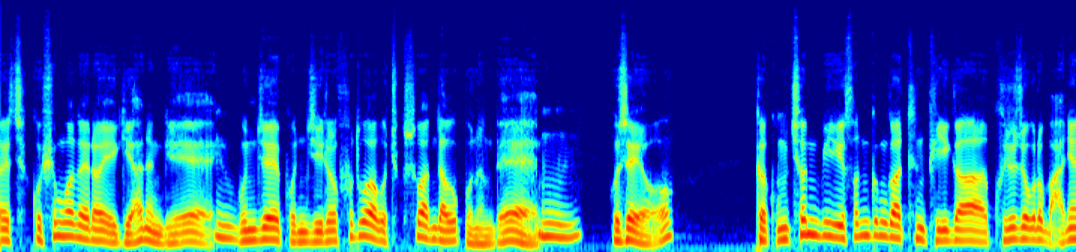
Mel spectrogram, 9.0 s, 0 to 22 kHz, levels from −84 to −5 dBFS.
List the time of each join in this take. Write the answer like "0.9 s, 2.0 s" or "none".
none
